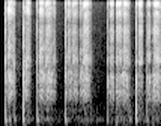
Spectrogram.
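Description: Pen-on-paper scribbling: several short, quick scratching strokes with brief gaps between them, as a line drawing is sketched.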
